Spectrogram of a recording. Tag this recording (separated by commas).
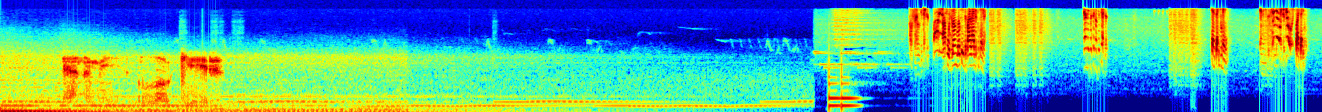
Music, Speech, outside, urban or man-made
